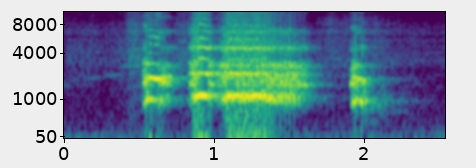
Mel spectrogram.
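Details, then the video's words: Decoy crow of a red junglefowl, played to call wild junglefowl into answering and challenging. A single crow: a short first syllable, a drawn-out ringing middle, then a short closing note. No other sounds. "เสียงต่อไก่ป่า เสียงไก่สำหลับต่อ"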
